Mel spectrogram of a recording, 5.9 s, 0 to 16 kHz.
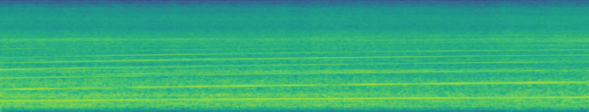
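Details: Chinese 12V 4A turbo fan used as a lab exhaust fan: loud, piercing tone slowly climbing in pitch as it spins up, like an air raid siren winding up.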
